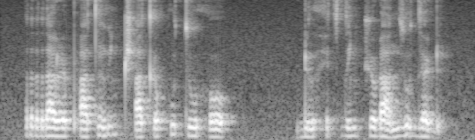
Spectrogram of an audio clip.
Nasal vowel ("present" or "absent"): absent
